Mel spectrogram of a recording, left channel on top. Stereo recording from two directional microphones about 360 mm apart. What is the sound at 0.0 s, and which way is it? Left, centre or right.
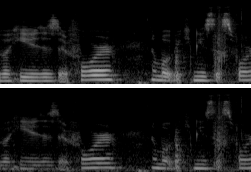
Speech, centre.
